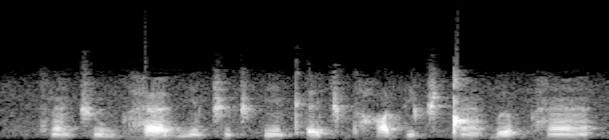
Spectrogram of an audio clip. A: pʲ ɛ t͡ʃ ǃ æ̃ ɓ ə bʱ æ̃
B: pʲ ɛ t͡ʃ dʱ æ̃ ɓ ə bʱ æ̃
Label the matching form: A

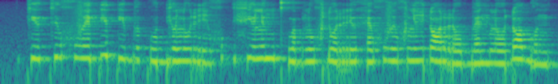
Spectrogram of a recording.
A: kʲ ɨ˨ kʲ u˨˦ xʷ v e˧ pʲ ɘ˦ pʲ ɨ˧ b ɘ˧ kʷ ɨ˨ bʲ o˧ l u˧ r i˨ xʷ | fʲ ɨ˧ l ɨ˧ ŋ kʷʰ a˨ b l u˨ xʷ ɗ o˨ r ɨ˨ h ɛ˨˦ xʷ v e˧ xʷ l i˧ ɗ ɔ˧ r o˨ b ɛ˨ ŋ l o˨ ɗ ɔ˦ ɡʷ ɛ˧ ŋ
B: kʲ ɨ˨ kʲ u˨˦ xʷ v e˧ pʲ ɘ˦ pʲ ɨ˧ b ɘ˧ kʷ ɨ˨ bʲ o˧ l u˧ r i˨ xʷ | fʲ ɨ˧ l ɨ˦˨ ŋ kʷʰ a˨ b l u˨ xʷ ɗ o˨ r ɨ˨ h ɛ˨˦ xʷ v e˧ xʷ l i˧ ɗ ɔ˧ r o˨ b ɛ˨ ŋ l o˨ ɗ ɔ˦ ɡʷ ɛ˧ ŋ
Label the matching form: A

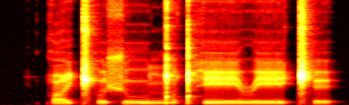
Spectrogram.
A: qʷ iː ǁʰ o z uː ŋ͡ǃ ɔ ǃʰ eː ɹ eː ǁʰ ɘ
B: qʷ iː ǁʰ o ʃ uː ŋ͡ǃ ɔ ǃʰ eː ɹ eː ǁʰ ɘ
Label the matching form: B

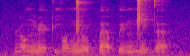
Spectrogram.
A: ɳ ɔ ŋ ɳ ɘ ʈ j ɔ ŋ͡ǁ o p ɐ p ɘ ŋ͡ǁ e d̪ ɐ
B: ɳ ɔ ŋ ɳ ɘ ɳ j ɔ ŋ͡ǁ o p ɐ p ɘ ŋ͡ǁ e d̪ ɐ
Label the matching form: A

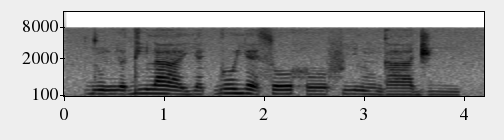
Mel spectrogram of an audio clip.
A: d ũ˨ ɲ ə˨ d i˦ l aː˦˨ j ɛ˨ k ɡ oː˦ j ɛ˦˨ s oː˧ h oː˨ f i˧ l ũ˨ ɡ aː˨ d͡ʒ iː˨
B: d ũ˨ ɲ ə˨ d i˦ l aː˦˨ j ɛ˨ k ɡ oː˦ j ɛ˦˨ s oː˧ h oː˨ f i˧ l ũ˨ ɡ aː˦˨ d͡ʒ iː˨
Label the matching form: A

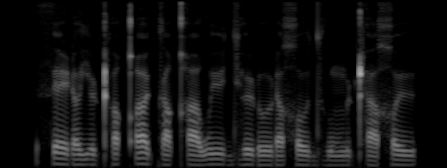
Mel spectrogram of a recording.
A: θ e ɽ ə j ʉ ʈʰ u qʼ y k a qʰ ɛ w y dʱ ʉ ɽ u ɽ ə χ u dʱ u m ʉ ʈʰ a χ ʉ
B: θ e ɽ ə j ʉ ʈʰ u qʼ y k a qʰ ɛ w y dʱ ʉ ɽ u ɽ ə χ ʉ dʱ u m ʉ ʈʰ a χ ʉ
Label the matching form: A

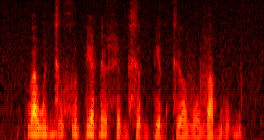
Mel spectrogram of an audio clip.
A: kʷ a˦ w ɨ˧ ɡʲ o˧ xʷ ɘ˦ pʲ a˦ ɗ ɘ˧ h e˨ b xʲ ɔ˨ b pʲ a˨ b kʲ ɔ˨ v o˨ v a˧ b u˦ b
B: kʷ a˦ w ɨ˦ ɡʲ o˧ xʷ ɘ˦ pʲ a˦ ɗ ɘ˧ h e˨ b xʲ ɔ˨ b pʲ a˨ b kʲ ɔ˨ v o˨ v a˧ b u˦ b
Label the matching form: A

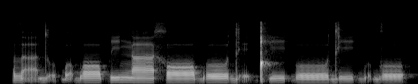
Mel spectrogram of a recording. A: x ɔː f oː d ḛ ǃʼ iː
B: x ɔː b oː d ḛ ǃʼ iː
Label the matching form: B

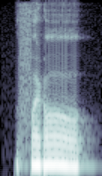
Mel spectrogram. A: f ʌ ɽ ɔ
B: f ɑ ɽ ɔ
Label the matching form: A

